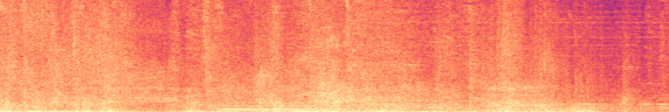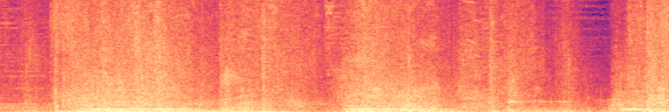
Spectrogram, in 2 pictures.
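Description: A large winged creature roars and snarls.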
